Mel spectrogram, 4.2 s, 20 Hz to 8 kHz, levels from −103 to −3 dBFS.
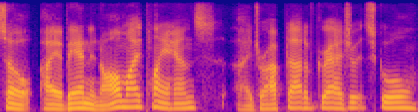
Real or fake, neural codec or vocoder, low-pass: fake; codec, 16 kHz, 0.8 kbps, ZipCodec; 7.2 kHz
